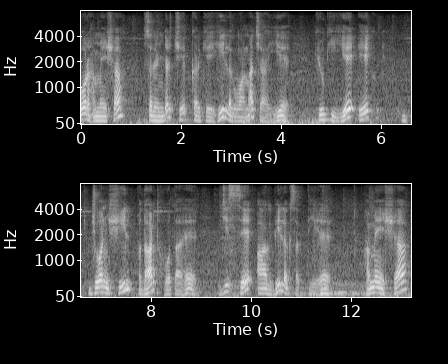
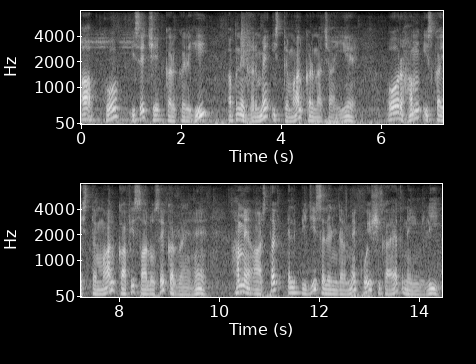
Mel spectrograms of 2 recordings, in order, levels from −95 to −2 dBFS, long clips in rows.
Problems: constant background noise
